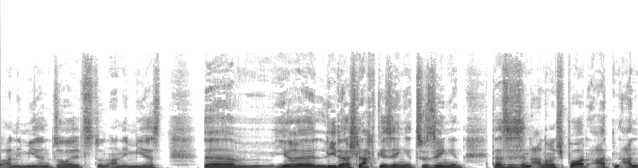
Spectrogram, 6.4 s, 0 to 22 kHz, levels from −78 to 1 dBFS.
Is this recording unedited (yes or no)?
yes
